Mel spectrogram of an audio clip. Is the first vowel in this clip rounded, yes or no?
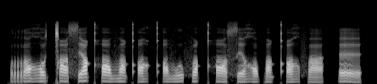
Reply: yes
